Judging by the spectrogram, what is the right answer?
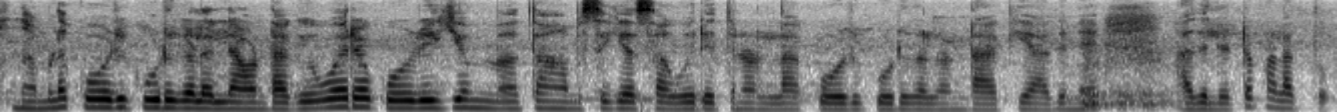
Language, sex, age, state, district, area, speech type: Malayalam, female, 45-60, Kerala, Thiruvananthapuram, urban, spontaneous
